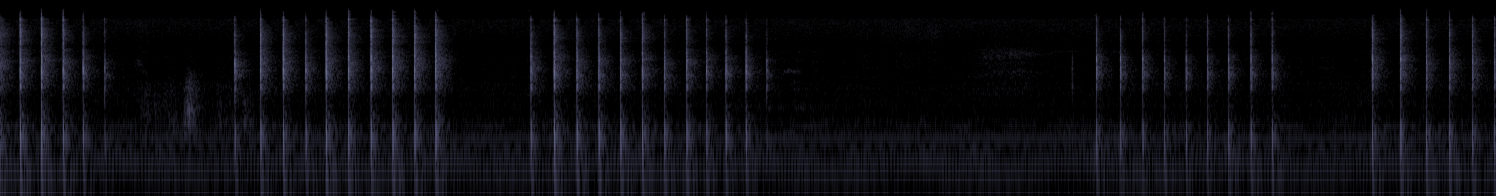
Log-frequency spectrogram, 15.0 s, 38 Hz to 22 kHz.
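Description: A metal beveling stamp, held in the fingertips, is struck repeatedly by a mallet to tap down a long, flat, solid tan vegetable-tanned leather armor strip with carved knotwork and punched holes, lying on a stone slab. About 42 sharp, dry, bright taps with almost no ring come in quick runs separated by pauses, over a steady low hum.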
